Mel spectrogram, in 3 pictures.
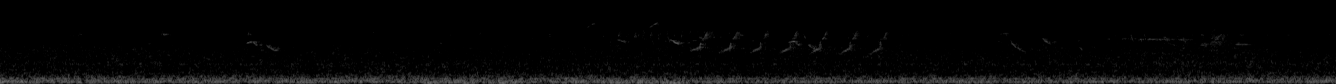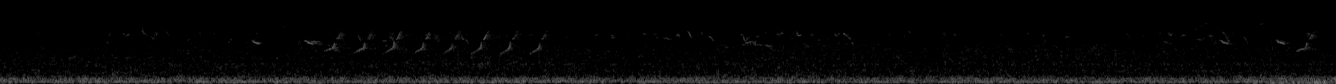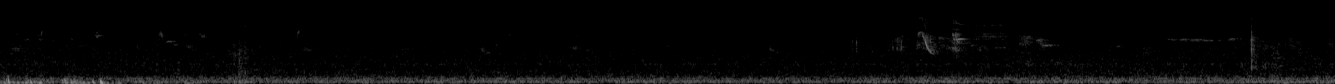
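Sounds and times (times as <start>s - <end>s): bird chirps: 10.1s - 12.7s, 35.6s - 37.4s, 38.0s - 39.8s.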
